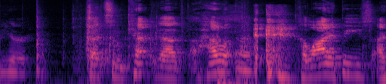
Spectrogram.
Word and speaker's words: Calliope: Got some Calliopes. I pronounced it right this You time.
